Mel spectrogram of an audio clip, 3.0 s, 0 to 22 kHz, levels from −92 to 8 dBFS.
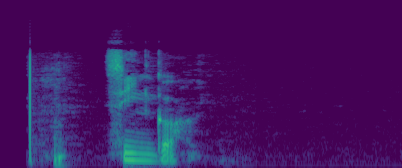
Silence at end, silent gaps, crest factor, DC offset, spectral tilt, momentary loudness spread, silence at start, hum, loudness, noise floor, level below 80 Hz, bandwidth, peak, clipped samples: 1.55 s; none; 34 dB; under 0.1%; -3.5 dB/octave; 16 LU; 0.2 s; none; -32 LUFS; -79 dBFS; -64 dBFS; 9.4 kHz; -2 dBFS; under 0.1%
